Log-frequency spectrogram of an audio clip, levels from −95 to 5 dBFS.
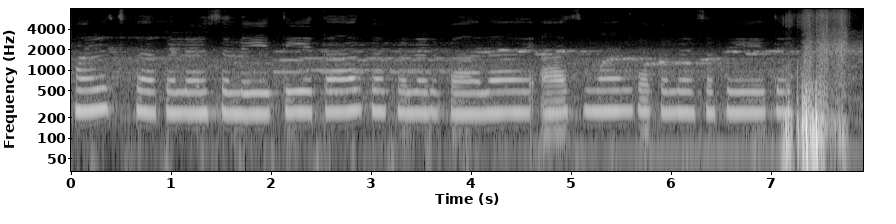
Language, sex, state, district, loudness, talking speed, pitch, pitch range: Hindi, female, Rajasthan, Bikaner, -24 LUFS, 115 wpm, 240 Hz, 235-245 Hz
